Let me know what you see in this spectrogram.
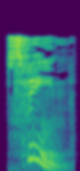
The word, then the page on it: sphene: British English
